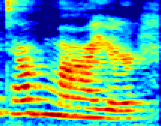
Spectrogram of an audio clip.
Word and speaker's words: Telgemeier: Para americanos, então eu busquei lá no Google para poder saber como que pronuncia direitinho e o Google me falou que é Telgemeier.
